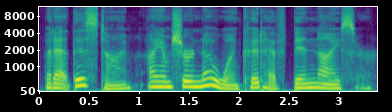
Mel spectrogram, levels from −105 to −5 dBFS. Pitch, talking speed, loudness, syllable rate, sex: 180 Hz, 230 wpm, -17 LUFS, 4.8 syllables/s, female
